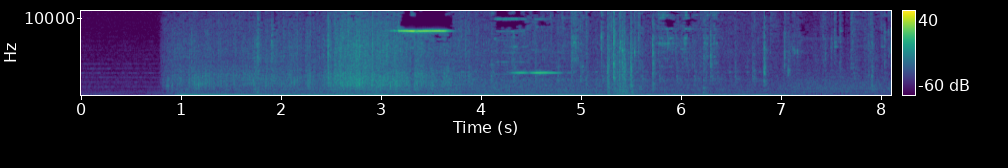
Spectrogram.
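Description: A car engine rumbles loudly at idle.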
